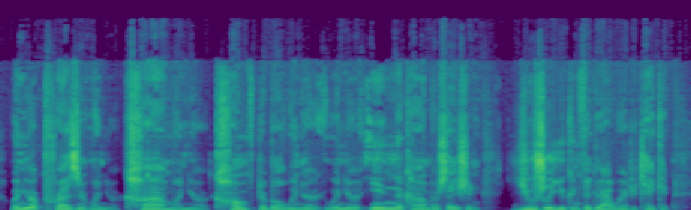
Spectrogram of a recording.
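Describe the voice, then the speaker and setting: A man speaks fairly quickly at medium pitch with ordinary pitch variation, his voice somewhat breathy, dark and mellow, with a dry, close sound and no echo. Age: 60s. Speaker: leadership coach and author. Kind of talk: podcast interview.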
